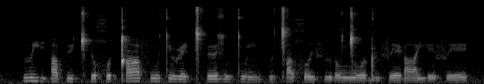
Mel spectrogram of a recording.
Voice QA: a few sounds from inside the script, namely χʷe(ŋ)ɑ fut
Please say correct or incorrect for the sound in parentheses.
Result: incorrect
